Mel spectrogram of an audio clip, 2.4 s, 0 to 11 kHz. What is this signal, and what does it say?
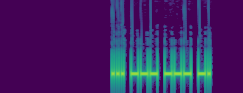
Morse code, heard as a keyed tone, about 50 wpm, 700 Hz. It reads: SOON
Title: Top 500 Words Repeated 50wpm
